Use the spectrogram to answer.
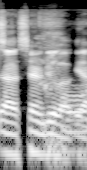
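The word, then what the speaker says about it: Cerúndolo: Is that pronounced his last name? Sarendulo. Yeah. Sarendo or whatever but that's Sarendulo. Crazy 18 of the last 20 points.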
